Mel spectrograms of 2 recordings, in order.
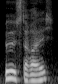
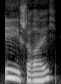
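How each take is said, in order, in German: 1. Standarddeutsch, beginnend mit gerundetem ö. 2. Pfälzischer Dialekt, beginnend mit ungerundetem e.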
